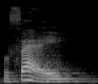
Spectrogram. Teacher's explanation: so you shift the stress and you stress the second syllable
